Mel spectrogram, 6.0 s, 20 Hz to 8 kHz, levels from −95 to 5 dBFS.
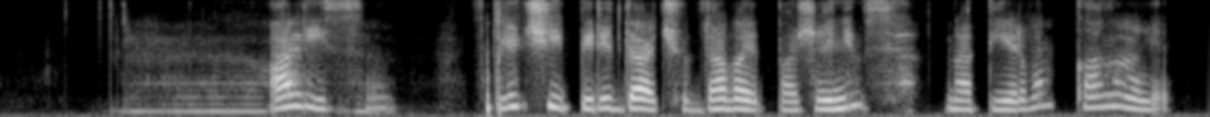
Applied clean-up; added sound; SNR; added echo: neural diffusion model UNIVERSE++.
